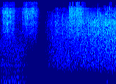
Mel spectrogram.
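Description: Steady broadband hiss of rain pouring down in the Minecraft video game, continuous and fairly faint, with a brief dropout partway through before the downpour resumes alone.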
